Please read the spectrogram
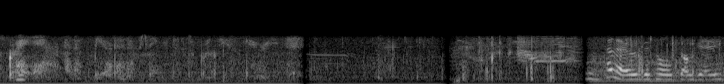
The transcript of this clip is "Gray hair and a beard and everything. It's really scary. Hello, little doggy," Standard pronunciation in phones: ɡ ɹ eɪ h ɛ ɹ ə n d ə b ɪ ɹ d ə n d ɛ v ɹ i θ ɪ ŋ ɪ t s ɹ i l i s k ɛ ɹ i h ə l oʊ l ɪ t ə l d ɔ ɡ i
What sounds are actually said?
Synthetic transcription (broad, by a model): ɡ ɹ eɪ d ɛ ɹ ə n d ə b ɪ ɹ d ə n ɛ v ɹ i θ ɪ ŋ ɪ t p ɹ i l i s k ɛ ɹ i h ə l oʊ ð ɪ s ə l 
